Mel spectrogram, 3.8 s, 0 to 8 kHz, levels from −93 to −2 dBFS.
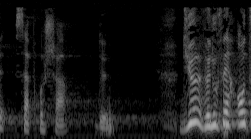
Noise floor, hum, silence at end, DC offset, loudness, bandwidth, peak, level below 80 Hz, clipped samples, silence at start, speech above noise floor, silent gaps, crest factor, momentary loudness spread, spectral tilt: -75 dBFS; none; 0 s; under 0.1%; -42 LUFS; 8 kHz; -26 dBFS; -80 dBFS; under 0.1%; 0 s; 33 dB; none; 18 dB; 18 LU; -5.5 dB/octave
